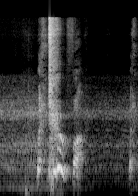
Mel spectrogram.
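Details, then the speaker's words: Adult sneezing at bedtime music practice: a quick in-breath, then one loud explosive sneeze and a few brief voiced sounds, over a faint room hum. "goddamn Christ, the fucking sneezing. It's almost like when I play music that sounds halfway decent, I get fucking allergic to it."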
